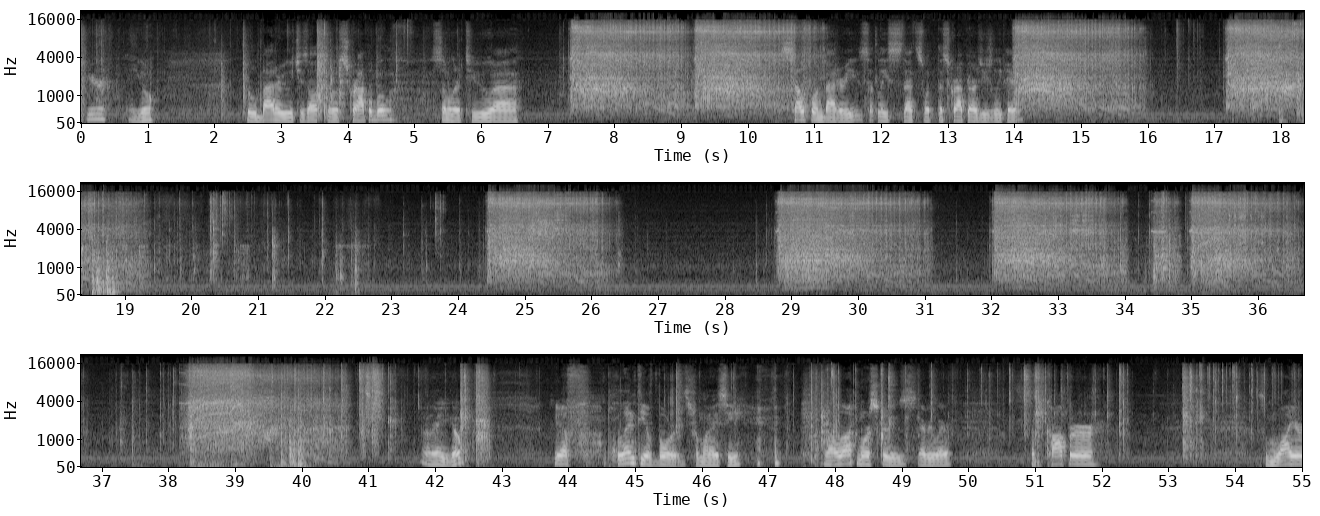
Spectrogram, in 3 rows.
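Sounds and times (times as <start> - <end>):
power screwdriver running: 7.3 - 11.2, 14.0 - 16.1, 17.1 - 19.5, 24.4 - 26.5, 28.7 - 31.2, 32.0 - 36.8, 38.1 - 41.1.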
